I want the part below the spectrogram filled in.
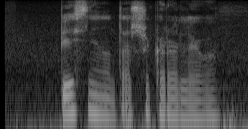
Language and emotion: Russian, neutral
